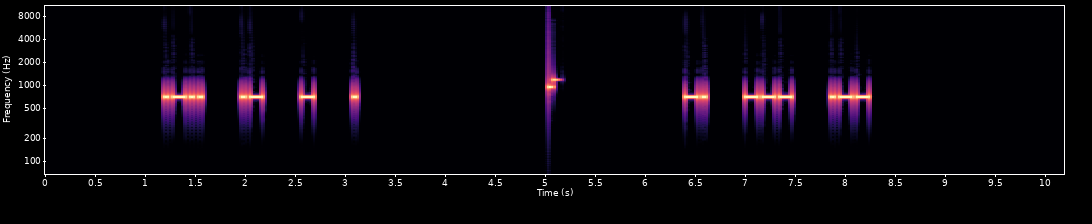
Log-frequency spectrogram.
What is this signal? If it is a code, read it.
Morse code, heard as a keyed tone, about 27 wpm, spaced as for 16 wpm, 700 Hz. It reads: LATE NOW
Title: 3x Character Spacing - Top 300 Words - 28wpm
